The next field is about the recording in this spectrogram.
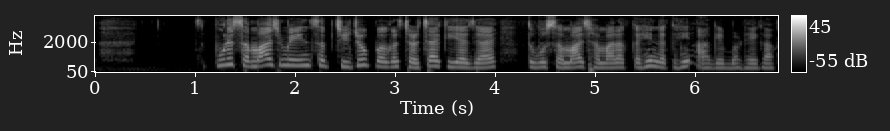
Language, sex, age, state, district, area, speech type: Hindi, female, 30-45, Uttar Pradesh, Varanasi, urban, spontaneous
